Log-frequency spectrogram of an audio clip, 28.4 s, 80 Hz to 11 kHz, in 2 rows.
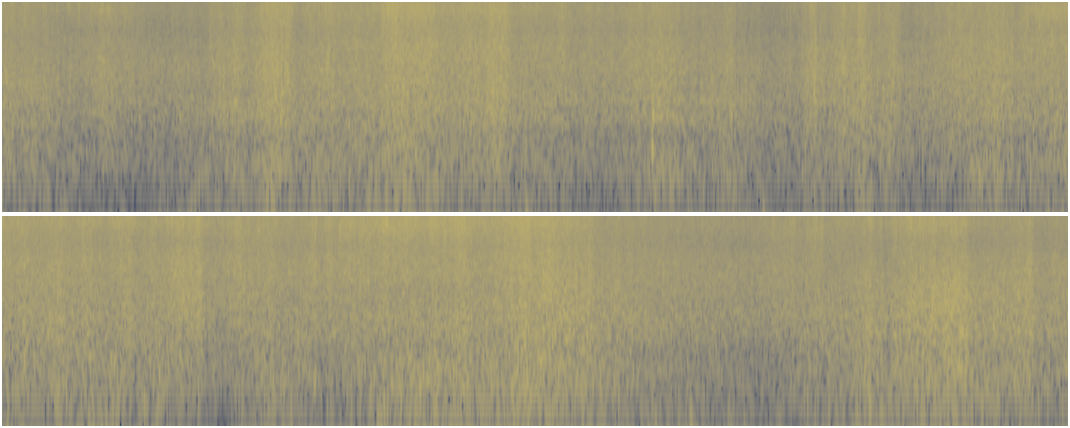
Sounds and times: Waves 0:00.0 - 0:28.4

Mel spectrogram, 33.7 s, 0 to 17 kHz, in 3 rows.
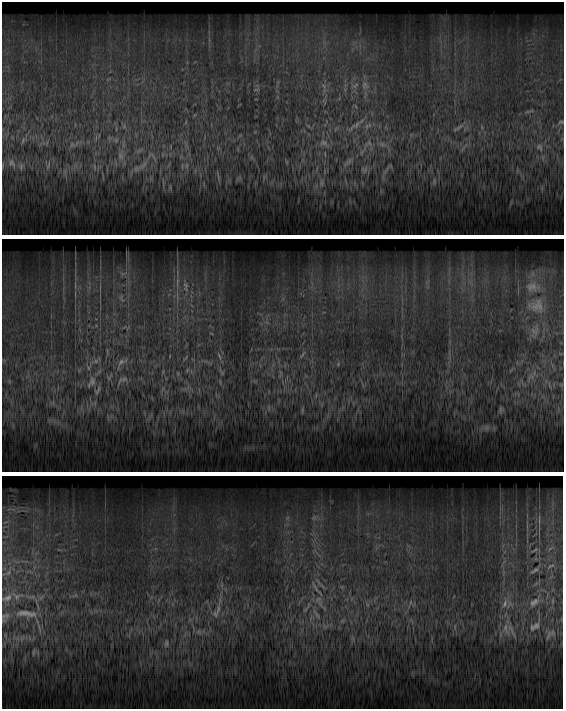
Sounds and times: people chatting 0:00.0 - 0:33.7

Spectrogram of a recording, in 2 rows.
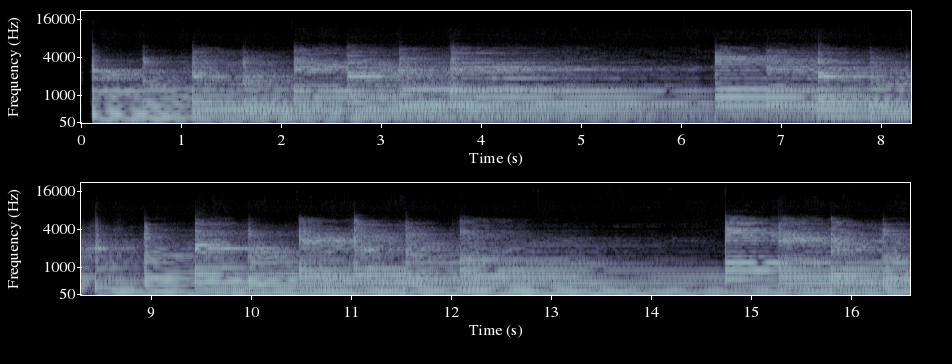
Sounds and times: electric guitar 0:00.0 - 0:16.5

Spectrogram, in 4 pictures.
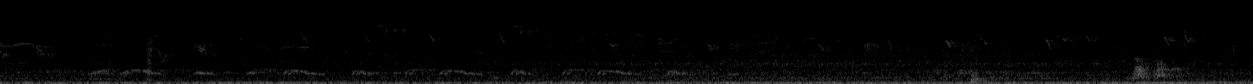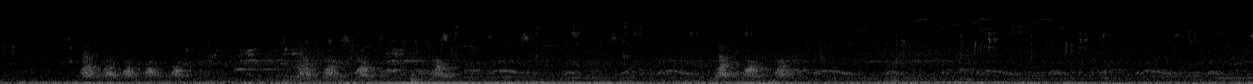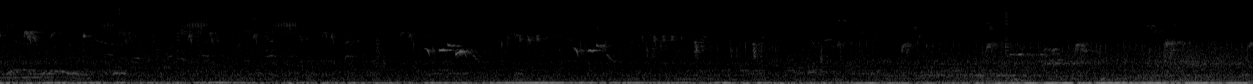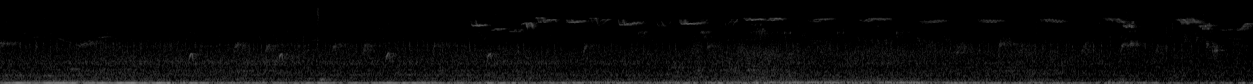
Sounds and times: bird sounds 0:00.0 - 0:50.1
cars passing by in the distance 0:00.1 - 0:50.1
dogs barking 0:11.3 - 0:12.0
dogs barking 0:13.3 - 0:14.6
dogs barking 0:15.4 - 0:17.4
dogs barking 0:19.6 - 0:20.9

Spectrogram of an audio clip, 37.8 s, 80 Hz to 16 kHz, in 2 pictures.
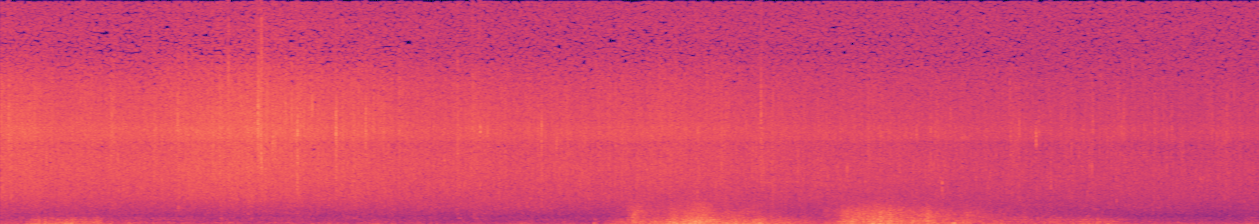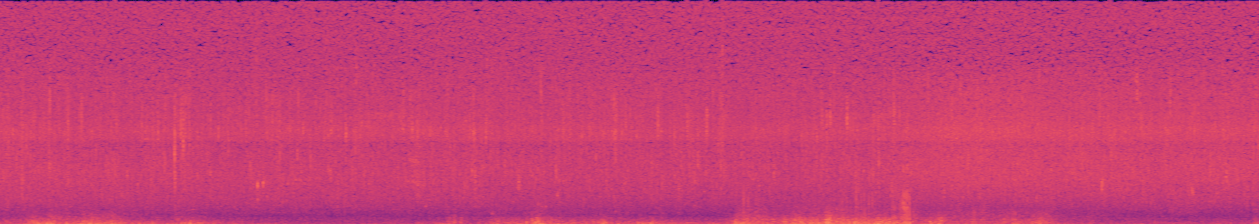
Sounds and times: sweeping rainfall in the grass and trees 0:00.0 - 0:37.7
water through the gutters and downspouts 0:00.0 - 0:37.7
wind 0:00.0 - 0:37.7
thunder 0:09.2 - 0:16.7
thunder 0:29.8 - 0:35.1

